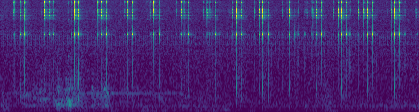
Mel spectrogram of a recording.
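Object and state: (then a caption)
Ribbed glass jar. Long nails tap rapidly on the ribs of an empty, medium-sized clear ribbed glass jar, which is held tilted close up. Many sharp, bright clicks with a high glassy tinkle follow one another quickly and die away almost at once. A faint, soft rubbing sound is heard under the taps near the start.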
